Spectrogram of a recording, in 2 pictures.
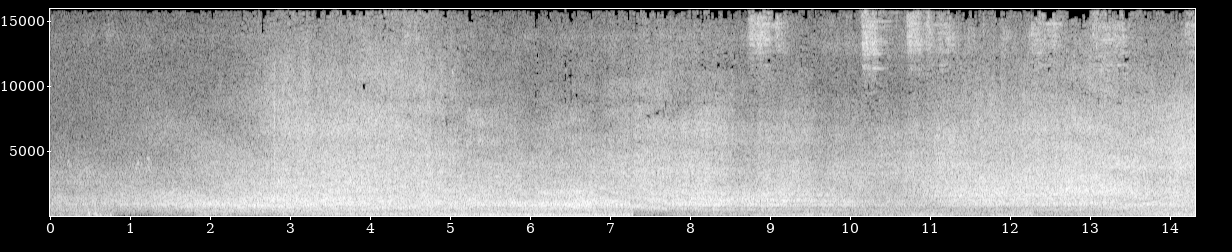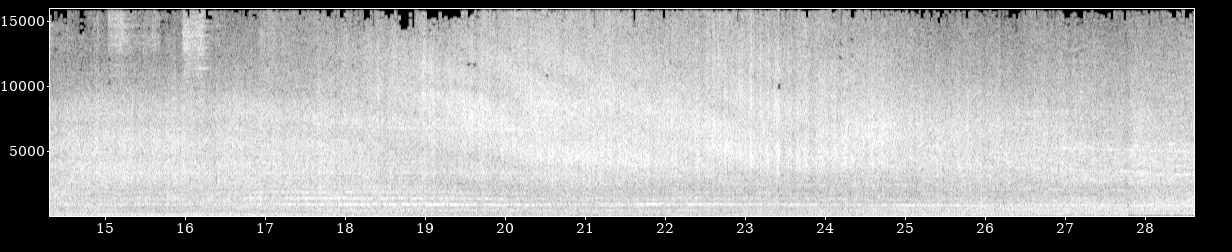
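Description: Union Pacific GE C44AC diesel locomotives pulling a double-stack intermodal train grow louder as they approach and pass close by. The double-stack well cars then roll steadily past, with a high, steady wheel squeal over the second half.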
